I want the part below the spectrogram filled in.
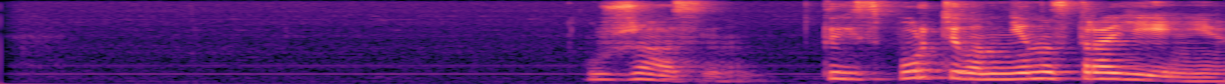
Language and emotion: Russian, angry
